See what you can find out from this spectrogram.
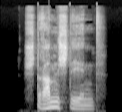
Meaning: present participle of strammstehen
- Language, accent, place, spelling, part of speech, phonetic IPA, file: German, Germany, Berlin, strammstehend, verb, [ˈʃtʁamˌʃteːənt], De-strammstehend.ogg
